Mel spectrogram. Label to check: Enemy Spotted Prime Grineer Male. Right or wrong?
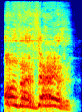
Right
